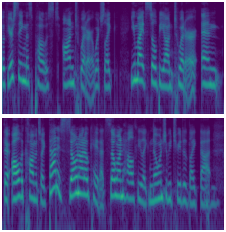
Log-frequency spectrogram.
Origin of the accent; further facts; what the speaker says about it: Colorado, United States; moved away as an adult; also born or lived in Arizona; I mostly grew up in Colorado.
